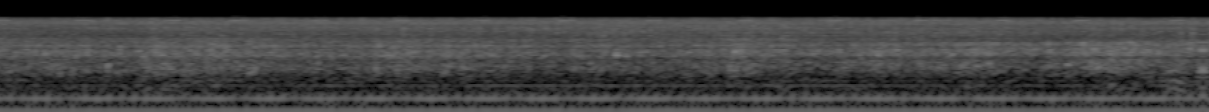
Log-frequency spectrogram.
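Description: Steady low hum of a water pump's engine running, pumping water into a waterfowl impoundment.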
